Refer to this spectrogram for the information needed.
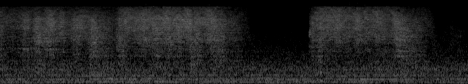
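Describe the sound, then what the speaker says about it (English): A can of Lee Stafford hairspray sprays onto a ponytail in two long hissing bursts, close and loud, separated by a short pause. "I'm going to hairspray the hell out of it"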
